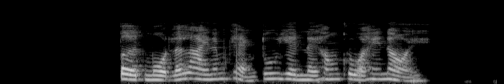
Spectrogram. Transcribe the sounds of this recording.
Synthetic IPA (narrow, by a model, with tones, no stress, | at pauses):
pɤː˨˩t̪̚moː˨˩t̪̚lɛ˦˥laː˧jna˦˥mkʰɛ˩˦ŋt̪uː˥˩je˧nːa˧jɦɔ˥˩ŋkʰɾu˧ɐɦa˥˩jnɔ˨˩j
